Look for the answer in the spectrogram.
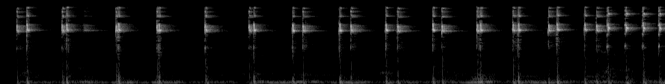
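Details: Lovebird calling a rival. Sharp, high chirps are repeated about twice a second in an uneven rhythm, each a short bright note. The calls quicken and crowd together near the end. No other sounds are heard.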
